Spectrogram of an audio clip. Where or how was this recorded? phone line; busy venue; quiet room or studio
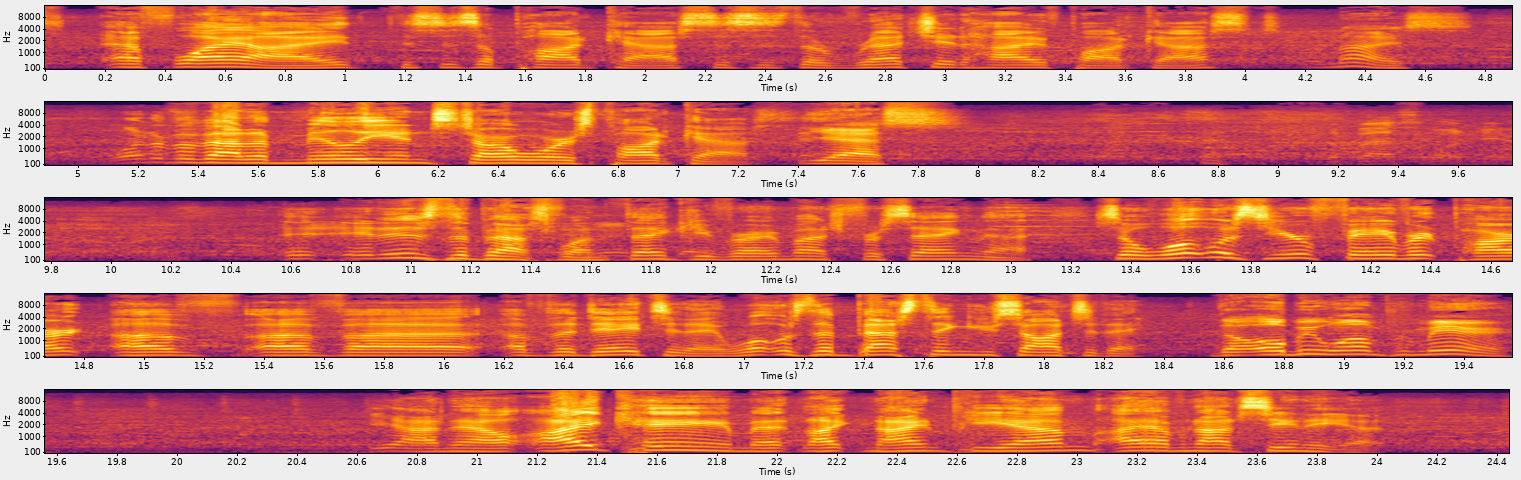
busy venue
